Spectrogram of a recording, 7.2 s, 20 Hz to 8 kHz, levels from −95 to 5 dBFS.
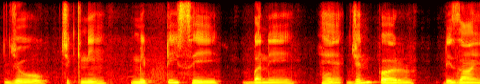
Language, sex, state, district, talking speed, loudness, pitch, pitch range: Hindi, male, Bihar, Bhagalpur, 85 wpm, -21 LUFS, 120 Hz, 110-135 Hz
